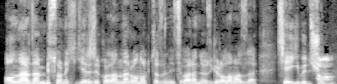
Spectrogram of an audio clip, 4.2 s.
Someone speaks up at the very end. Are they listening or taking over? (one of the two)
taking over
